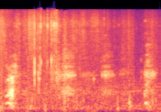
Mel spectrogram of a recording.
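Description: A brief voice sound, falling in pitch, just after the start, then light scuffing steps of a person running across grass.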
